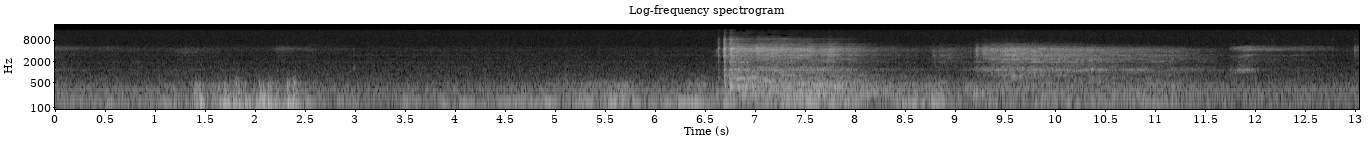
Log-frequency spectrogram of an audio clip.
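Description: A single .300 Win Mag rifle shot about two-thirds of the way in: a sudden sharp report that trails off into a long rumble, which swells again a couple of seconds later. It is heard muffled and with an added echo, as a re-recording played through a computer speaker.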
